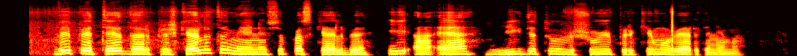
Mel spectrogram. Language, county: Lithuanian, Klaipėda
